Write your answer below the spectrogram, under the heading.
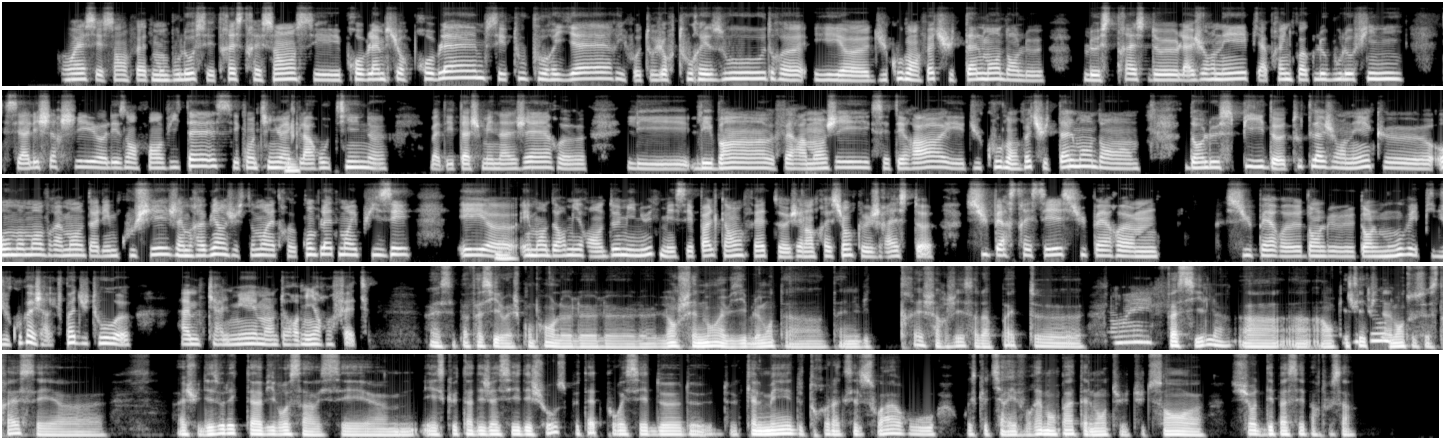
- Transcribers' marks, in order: in English: "move"; unintelligible speech
- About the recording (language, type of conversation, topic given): French, advice, Comment puis-je mieux me détendre avant de me coucher ?
- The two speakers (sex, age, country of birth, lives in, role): female, 35-39, France, Portugal, user; male, 40-44, France, France, advisor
